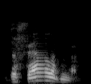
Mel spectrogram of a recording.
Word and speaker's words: development: But in English, you have to do it on the second syllable, so development and celebrity.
